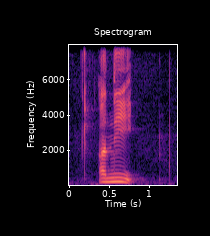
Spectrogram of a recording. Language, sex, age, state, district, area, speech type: Manipuri, female, 30-45, Manipur, Imphal West, urban, read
